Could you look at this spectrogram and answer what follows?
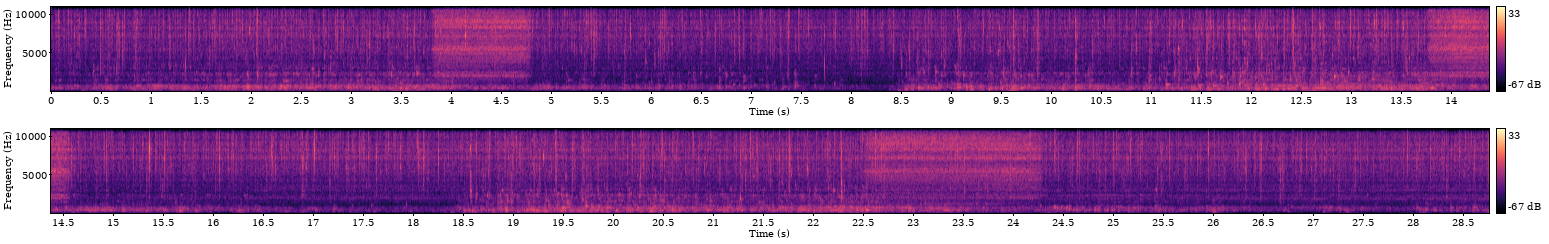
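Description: Scuba diver breathing through a regulator, heard underwater: a short hiss of inhalation, then several seconds of bubbling exhalation, three breaths in all.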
